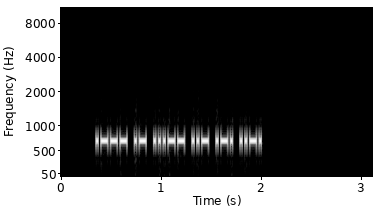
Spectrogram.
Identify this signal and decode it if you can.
Morse code, heard as a keyed tone, about 52 wpm, 700 Hz. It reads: JA3URF
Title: DXCC-100 Call Signs - 6 Characters - Repeated 2x - 50wpm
